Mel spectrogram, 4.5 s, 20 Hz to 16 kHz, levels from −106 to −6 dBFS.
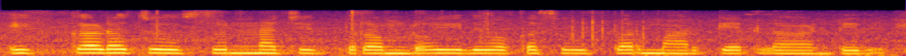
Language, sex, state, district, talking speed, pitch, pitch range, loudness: Telugu, female, Andhra Pradesh, Sri Satya Sai, 105 wpm, 220 Hz, 210-225 Hz, -16 LUFS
